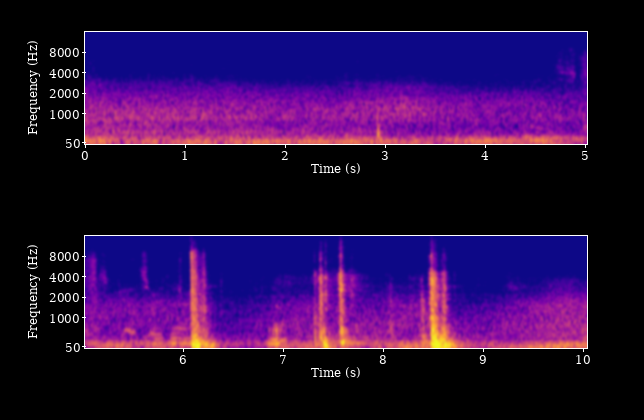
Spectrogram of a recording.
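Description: A few sharp hard knocks, one about six seconds in, two close together near seven and a half seconds and the loudest at eight and a half, from the Polaris RZR's door and lower door panel being handled against the door frame, over a steady low rumble.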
